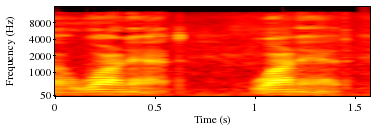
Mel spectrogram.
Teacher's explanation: Chữ này chữ Y, mình đáp lưỡi chữ T lên. Một hồi khi mà mình nói nhanh á, thì mình luyến cái chữ N với cái chữ Y và warn it.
